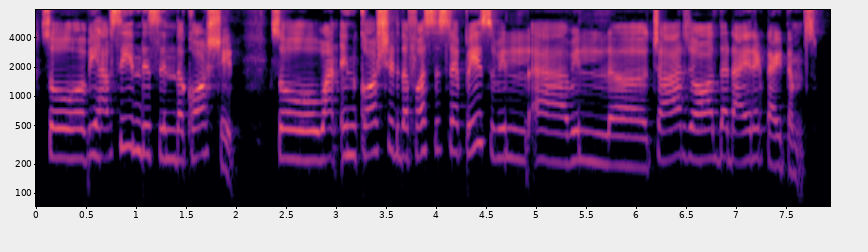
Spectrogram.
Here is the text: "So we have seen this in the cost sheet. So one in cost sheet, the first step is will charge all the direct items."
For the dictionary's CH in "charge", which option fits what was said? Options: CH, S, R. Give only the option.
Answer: CH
